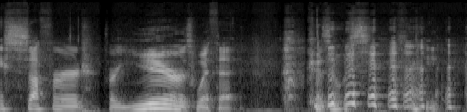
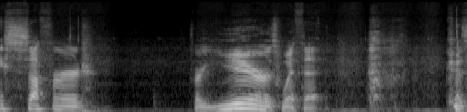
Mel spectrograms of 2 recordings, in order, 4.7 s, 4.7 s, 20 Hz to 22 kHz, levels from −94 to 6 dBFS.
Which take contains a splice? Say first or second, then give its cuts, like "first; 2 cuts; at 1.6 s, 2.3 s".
first; 2 cuts; at 1.0 s, 3.0 s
